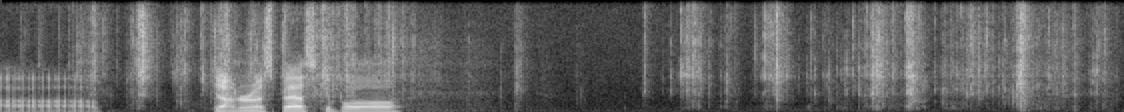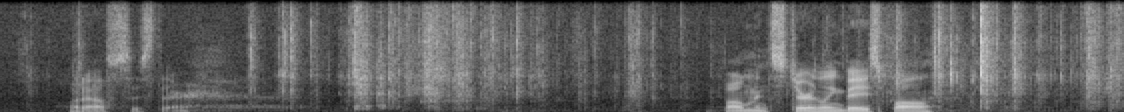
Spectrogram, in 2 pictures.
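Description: Foil wrappers crinkle and rustle as packs are torn open.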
